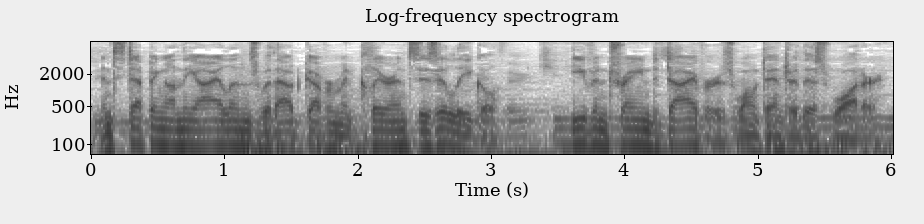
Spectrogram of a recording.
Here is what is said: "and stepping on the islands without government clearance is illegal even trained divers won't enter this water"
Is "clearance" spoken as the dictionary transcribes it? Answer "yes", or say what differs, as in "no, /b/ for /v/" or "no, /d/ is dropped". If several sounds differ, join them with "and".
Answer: yes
